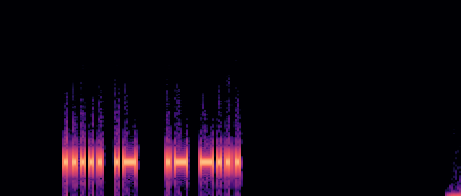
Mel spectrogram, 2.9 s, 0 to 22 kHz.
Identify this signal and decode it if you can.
Morse code, heard as a keyed tone, about 42 wpm, 700 Hz. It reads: 5A AB
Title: Field Day Exchanges Encore - 45wpm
